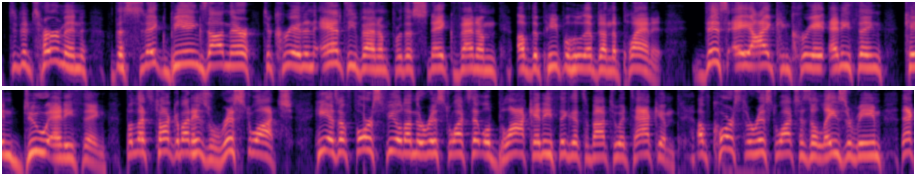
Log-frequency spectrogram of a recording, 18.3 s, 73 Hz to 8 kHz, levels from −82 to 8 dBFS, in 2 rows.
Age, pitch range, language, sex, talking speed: 40-59, 205-245 Hz, English, male, 205 wpm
